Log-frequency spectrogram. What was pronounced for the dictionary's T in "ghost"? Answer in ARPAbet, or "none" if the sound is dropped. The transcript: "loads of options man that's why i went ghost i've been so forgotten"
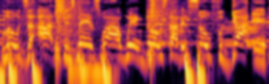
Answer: T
